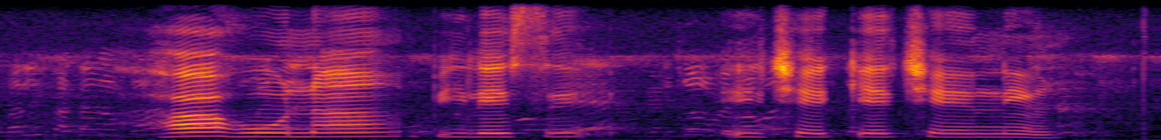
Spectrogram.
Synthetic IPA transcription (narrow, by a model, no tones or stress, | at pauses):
haɦʊnapʼilesɪ | ɪt͡ʃʰekʼet͡ʃʰeneːŋ̩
